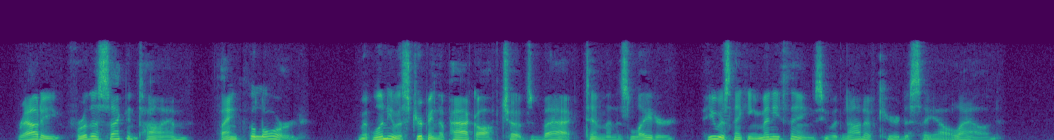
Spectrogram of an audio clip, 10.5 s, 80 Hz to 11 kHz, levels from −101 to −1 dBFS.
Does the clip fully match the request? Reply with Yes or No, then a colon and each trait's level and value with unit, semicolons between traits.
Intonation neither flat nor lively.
No: wide, 8.0 semitones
